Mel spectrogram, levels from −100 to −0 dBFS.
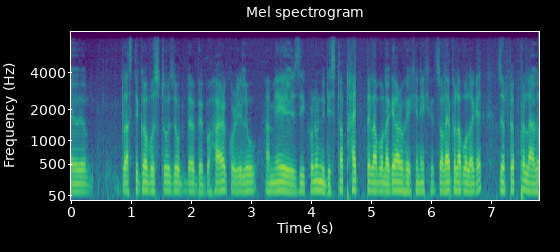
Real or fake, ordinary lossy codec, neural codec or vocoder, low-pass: fake; none; codec, 16 kHz in and 24 kHz out, 0.8 kbps, FocalCodec, streaming, 65536 codes; 7.2 kHz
